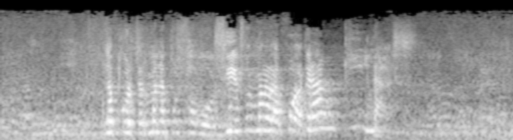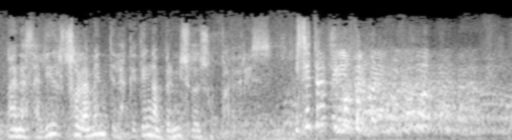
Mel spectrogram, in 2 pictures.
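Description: A crowd of girls chatters and calls out excitedly.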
